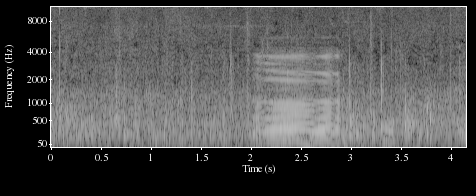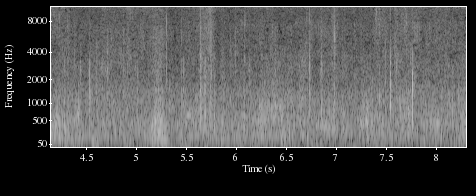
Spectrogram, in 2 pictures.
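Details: A single cow gives one steady, rich, harmonic moo lasting about a second, with low outdoor background noise before and after.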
